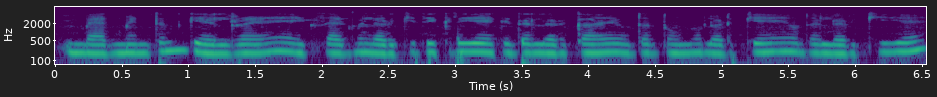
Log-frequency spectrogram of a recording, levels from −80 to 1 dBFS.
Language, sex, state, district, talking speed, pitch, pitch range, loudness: Hindi, female, Chhattisgarh, Raigarh, 190 wpm, 195 Hz, 190-205 Hz, -36 LUFS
